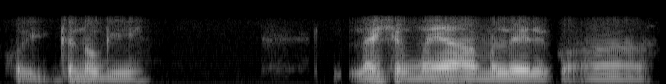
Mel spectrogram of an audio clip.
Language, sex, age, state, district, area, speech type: Manipuri, male, 18-30, Manipur, Kakching, rural, conversation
